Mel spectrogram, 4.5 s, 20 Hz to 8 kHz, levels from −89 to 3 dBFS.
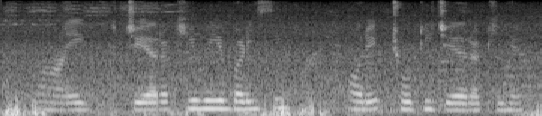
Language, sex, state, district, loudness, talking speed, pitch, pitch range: Hindi, female, Chhattisgarh, Raipur, -17 LUFS, 170 wpm, 195 Hz, 180-205 Hz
